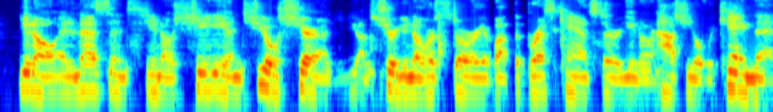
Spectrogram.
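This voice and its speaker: Noticeable background noise sits behind a man speaking at medium pitch with fairly even intonation. He keeps a moderate pace with hardly any pauses. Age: 60s. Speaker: life coach, meditation guide. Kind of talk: casual chat.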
